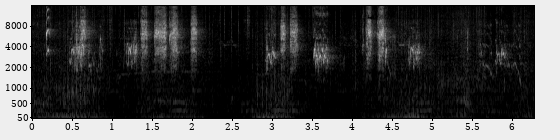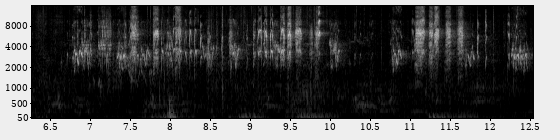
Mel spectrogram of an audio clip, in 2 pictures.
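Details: Budgerigars, parrots, chattering in bursts of bright high chirps and warbles, several overlapping, with short pauses between bursts and low rumbling background noise.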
